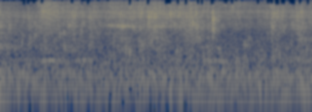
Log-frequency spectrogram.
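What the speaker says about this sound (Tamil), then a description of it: "நம்ம தண்ணியை விட்டுருவோம்" Water is poured into simmering chicken gravy in a pan, a faint, steady hiss and trickle that holds evenly throughout, with no talk over it.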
